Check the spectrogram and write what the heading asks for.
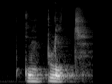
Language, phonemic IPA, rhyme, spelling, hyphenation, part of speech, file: Dutch, /kɔmˈplɔt/, -ɔt, complot, com‧plot, noun, Nl-complot.ogg
- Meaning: conspiracy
